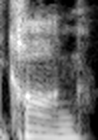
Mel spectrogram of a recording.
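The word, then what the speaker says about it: qong: Uh, I can't say spell it. Q o n gong. It would be Kong.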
